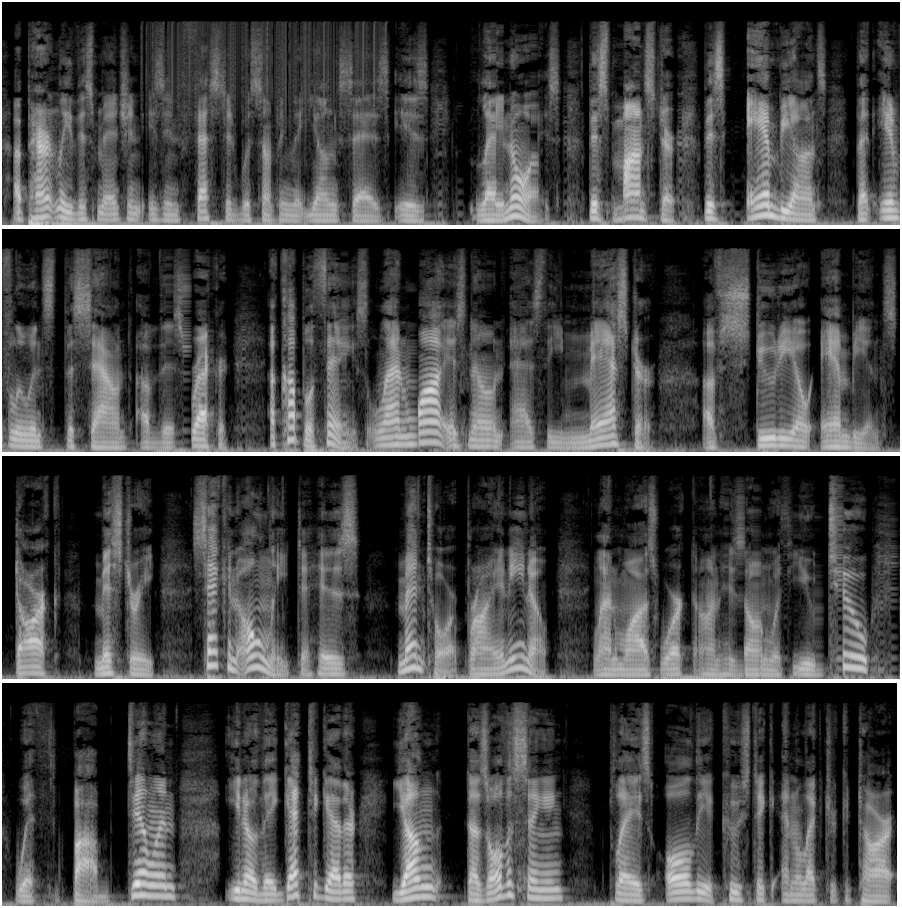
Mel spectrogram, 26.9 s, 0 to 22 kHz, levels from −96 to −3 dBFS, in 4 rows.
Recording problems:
crackling; faint; from 1 to 3 s; 25 dB below the speech
choppy; very; from 3 to 5.5 s, from 8 to 11 s and from 19 to 20 s; 13% of the speech affected

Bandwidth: 15 kHz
